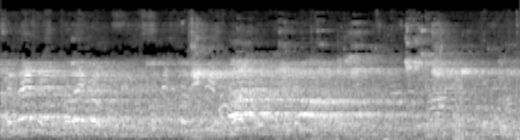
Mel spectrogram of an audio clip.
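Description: Sports shoes squeak sharply on a hard court.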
